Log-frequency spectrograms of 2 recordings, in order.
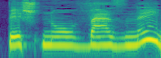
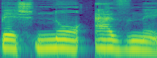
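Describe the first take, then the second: First: The final v runs straight into the next word. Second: Each word is said separately, without linking. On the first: The speaker calls it right. "بشنو وزنی میخونیم" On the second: The speaker calls it wrong. "نمیخونیم بشنو از نی"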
